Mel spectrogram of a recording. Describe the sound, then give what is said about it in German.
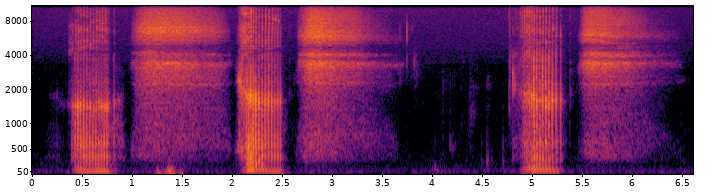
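Someone fakes snoring with their head hanging in a bowl after eating everything, pretending to have fallen asleep during the meal: three exaggerated cycles of a rattling, snorting inhale followed by a long breathy, whistling exhale, with short pauses between and no talking. “Also ließ ich meinen Kopf in der Schüssel hängen, als, alles, als ich alles aufgegessen hatte, und fing an zu schnarchen.”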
